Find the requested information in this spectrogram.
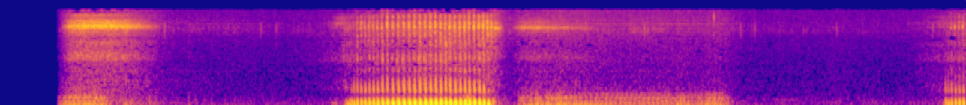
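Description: Loud rattling snores on the in-breaths with quieter out-breaths, two full breath cycles heard; a sleeping dog snoring.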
